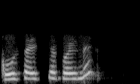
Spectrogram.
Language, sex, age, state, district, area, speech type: Odia, female, 60+, Odisha, Gajapati, rural, conversation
